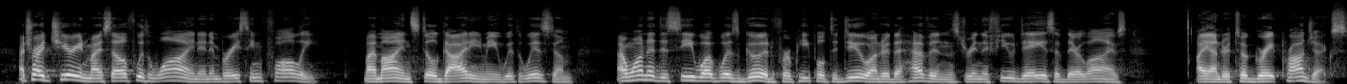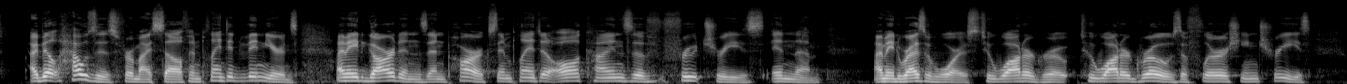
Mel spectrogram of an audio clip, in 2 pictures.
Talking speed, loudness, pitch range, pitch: 165 wpm, -19 LUFS, 125-160 Hz, 140 Hz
